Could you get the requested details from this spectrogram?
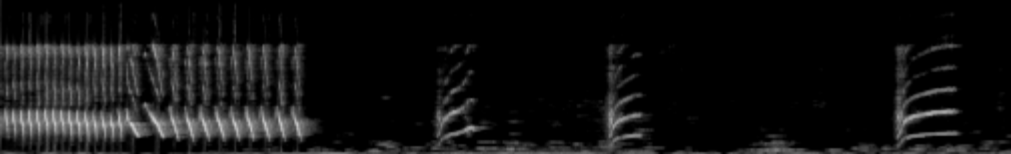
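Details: Canary trill used to prompt young birds to learn singing: a fast rolling high trill, then isolated sharp upward chirps spaced a second or more apart, over a faint low hum.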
